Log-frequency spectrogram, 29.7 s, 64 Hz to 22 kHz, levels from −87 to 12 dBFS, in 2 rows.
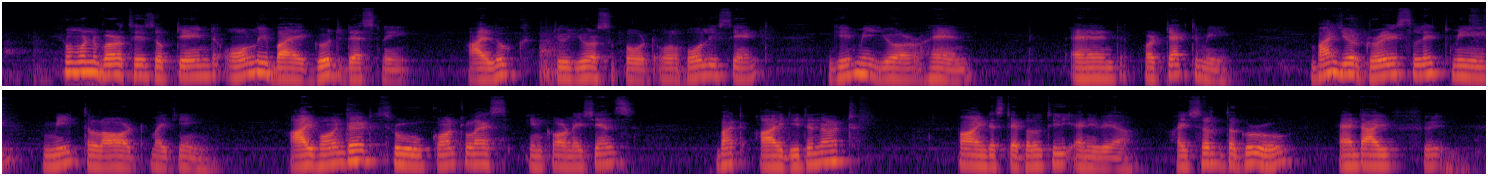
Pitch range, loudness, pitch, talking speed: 115-140 Hz, -30 LUFS, 125 Hz, 105 wpm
